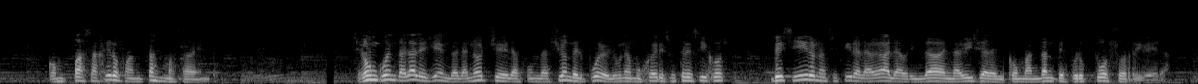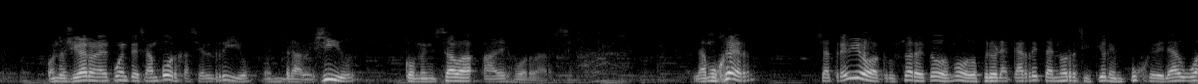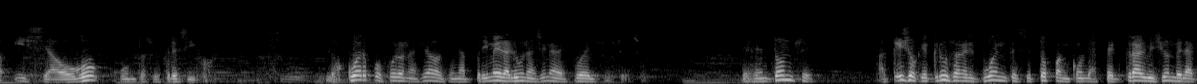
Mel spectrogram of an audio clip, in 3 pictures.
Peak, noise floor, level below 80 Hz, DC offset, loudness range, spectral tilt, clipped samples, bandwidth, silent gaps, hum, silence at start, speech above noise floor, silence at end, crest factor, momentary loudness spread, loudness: -8 dBFS; -61 dBFS; -56 dBFS; under 0.1%; 5 LU; -11 dB/octave; under 0.1%; 5.8 kHz; none; none; 0.5 s; 35 dB; 0 s; 20 dB; 15 LU; -26 LUFS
